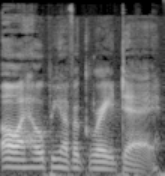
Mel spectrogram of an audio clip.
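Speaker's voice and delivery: ordinary delivery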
